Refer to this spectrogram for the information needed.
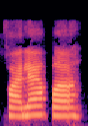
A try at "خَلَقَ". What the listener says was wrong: خو، خو کو ہیوی کریں، خو، خالی بولیں، خو، خا نہیں، آپ کی زبان فلیٹ ہے، آپ بولیں او، او،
